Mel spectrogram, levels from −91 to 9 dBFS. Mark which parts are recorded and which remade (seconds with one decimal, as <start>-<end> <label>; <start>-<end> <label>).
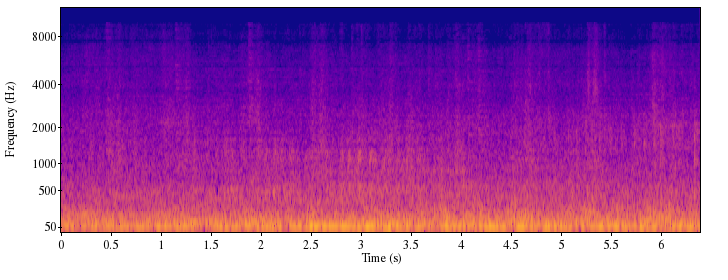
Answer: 0.0-4.6 recorded; 4.6-5.3 remade; 5.3-6.4 recorded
